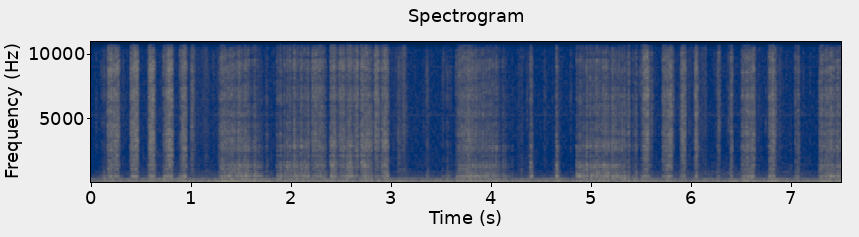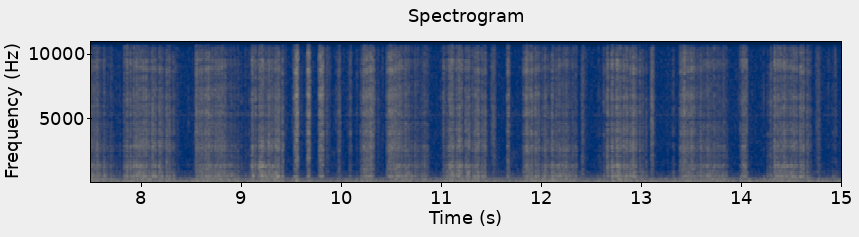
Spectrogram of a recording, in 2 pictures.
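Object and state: Felt-tip marker coloring on paper.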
